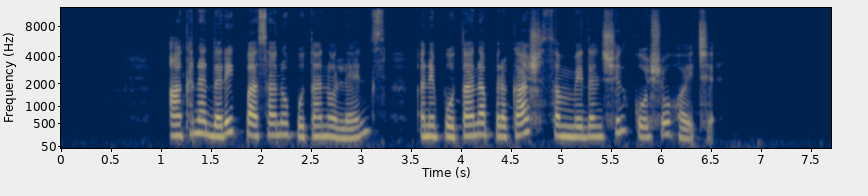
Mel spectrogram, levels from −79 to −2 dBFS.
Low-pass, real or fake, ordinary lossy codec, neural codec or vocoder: none; real; none; none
